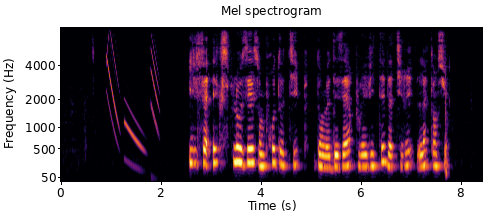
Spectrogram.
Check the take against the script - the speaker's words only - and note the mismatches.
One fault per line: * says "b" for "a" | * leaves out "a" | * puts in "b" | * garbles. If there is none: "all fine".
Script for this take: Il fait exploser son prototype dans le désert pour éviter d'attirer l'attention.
all fine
